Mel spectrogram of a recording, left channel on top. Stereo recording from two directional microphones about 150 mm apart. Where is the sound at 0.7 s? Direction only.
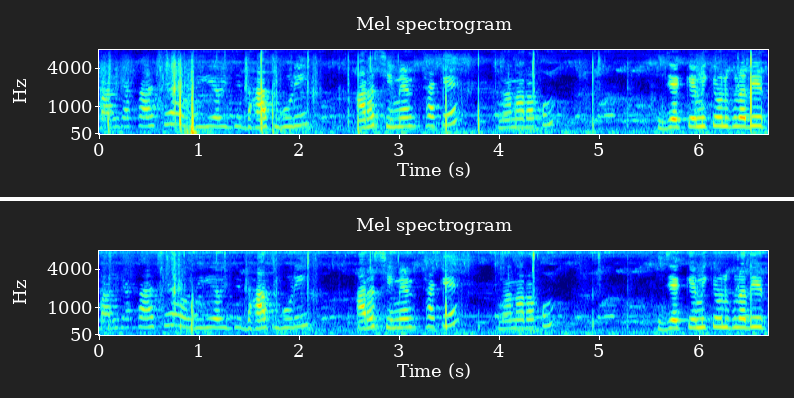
90° left.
